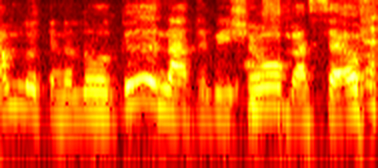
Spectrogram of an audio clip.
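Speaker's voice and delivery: ordinary delivery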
